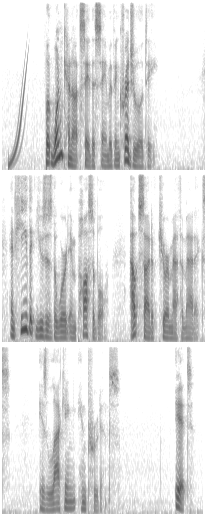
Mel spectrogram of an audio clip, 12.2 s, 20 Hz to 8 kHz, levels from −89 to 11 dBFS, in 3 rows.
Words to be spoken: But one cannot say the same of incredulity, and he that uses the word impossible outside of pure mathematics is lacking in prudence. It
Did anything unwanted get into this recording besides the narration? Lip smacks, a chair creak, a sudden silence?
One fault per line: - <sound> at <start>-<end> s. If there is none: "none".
- chirp at 0.1-0.6 s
